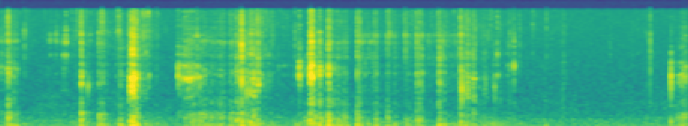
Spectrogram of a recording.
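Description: A utility knife blade shaves the surface of a thin, solid piece of translucent lilac glycerin soap held in the fingers. The result is quiet, irregular bursts of crisp, dry scraping with a bright, crackly edge and almost no ring, each stroke ending quickly.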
